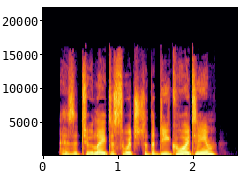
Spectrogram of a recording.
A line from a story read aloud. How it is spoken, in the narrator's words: he asked hoarsely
